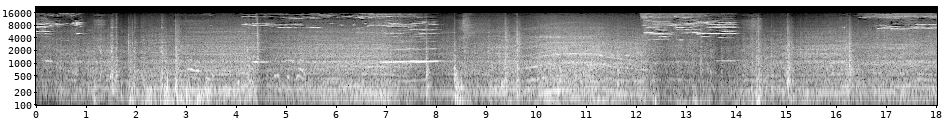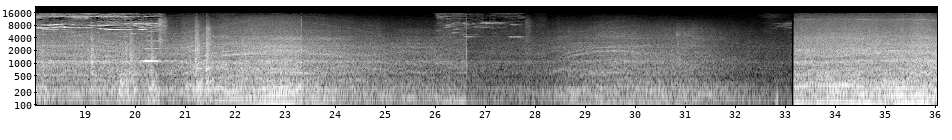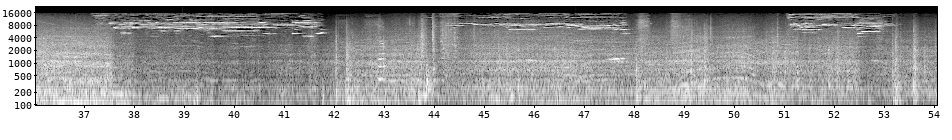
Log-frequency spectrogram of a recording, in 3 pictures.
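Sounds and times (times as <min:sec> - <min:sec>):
garbage truck diesel engine revving: 0:00.4 - 0:26.0, 0:28.2 - 0:31.8, 0:33.2 - 0:54.0
truck driving past: 0:05.2 - 0:12.1, 0:27.8 - 0:32.0, 0:33.2 - 0:38.9.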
